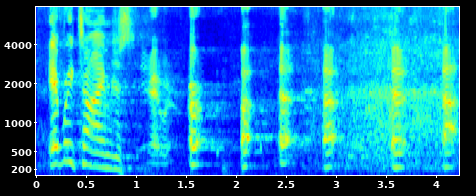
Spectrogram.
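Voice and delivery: mock the hand jerking to a halt again and again; laughing stop-grunts.

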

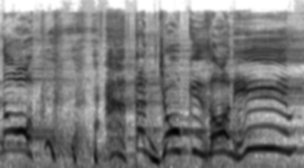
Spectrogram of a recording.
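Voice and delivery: high squeal broken by giggles; gleeful laughing. Acted. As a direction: crow through giggles at fooling someone. Gleeful Portuguese man in the joke.

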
